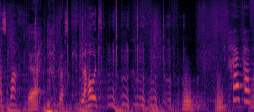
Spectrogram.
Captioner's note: Er lacht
